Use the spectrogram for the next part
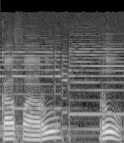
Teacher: ro berharakat dhammah atau fathah dibaca tebal, ro tafkhim. Kemudian waw sukun didahului huruf dhammah mat tabi'i, ru dibaca panjang.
